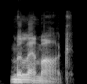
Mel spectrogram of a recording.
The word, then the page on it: mallemuck: British English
